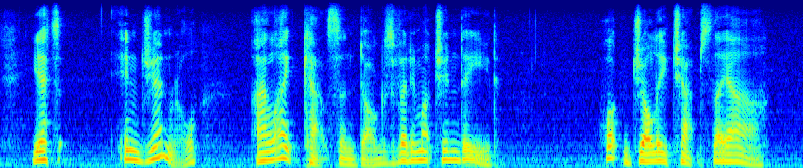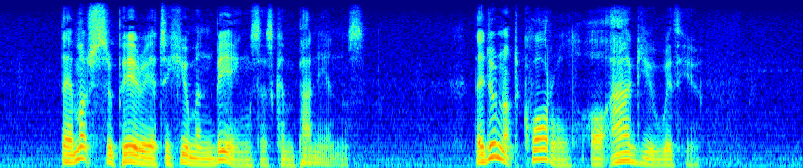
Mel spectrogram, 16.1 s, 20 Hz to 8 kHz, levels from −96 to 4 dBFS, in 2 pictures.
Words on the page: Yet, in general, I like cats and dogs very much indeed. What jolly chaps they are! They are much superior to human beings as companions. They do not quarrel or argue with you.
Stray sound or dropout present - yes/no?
no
